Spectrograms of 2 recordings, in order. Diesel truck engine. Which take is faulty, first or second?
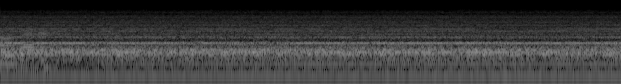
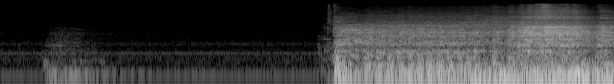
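second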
